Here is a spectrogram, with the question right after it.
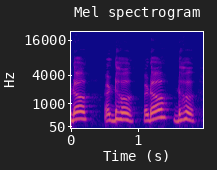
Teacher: जो हमारी जीभ है वो ऊपर पहले हमारे मुख के ऊपर पार्ट जो होता है उसको टच कर कर दोबारा वापस आती है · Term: उत्क्षिप्त व्यंजन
